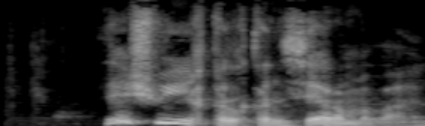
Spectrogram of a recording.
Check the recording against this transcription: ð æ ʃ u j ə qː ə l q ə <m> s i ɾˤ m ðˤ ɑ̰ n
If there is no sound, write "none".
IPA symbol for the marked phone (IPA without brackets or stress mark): n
